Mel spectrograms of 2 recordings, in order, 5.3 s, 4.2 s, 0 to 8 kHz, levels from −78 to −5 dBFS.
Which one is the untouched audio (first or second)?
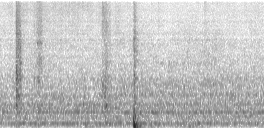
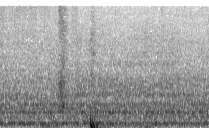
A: second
